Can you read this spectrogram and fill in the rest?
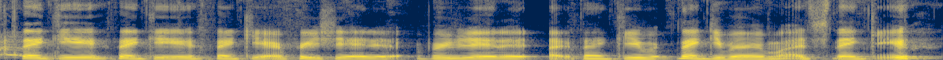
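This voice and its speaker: A woman from Jamaica chatting casually to camera, telling stories and laughing at herself, with big upward swoops when she gets excited. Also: mid-range voice, brisk, heavy background noise. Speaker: vlogger.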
